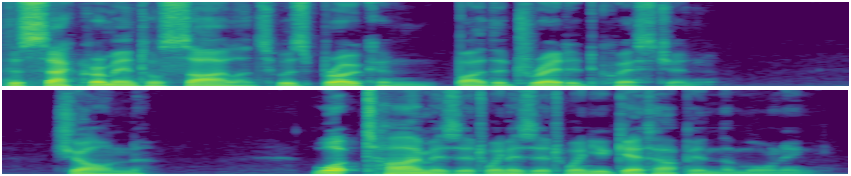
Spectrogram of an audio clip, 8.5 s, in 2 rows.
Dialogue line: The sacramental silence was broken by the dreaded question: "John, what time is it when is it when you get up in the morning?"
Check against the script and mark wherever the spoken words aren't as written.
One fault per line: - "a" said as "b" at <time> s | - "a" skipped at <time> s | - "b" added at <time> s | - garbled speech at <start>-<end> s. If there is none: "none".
none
